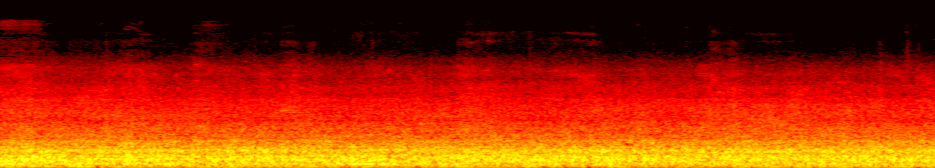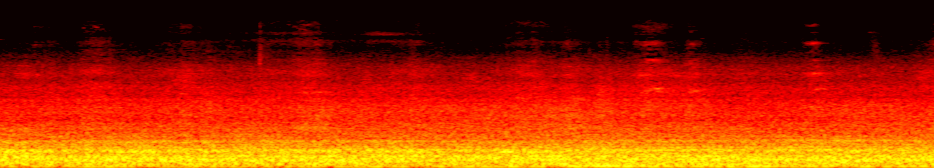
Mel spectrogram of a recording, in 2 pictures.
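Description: Sydney Trains Millennium (M-set) double-deck electric train running, heard from inside the carriage: a steady, mostly low-pitched rumble of the train in motion.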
